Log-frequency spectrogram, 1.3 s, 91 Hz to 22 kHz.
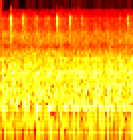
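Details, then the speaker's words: Oil-lubricated test rig with BestLine additive added, around 184° temperature, load rising toward 40 ft-lb: even hum with light fast regular tick on top, no squeal, grinding or seizing; much quieter than without additive; quiet running under load. "But you can see it didn't even seize, didn't even have a problem, wasn't even squealing."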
